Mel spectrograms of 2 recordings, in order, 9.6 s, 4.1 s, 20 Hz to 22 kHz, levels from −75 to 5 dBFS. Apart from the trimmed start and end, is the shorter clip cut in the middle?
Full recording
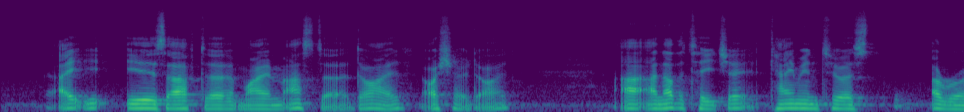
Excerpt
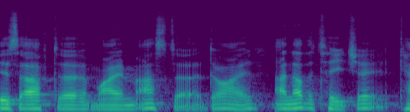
yes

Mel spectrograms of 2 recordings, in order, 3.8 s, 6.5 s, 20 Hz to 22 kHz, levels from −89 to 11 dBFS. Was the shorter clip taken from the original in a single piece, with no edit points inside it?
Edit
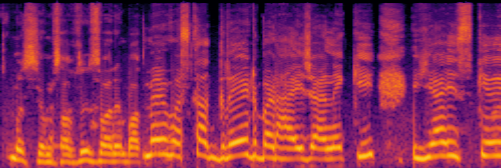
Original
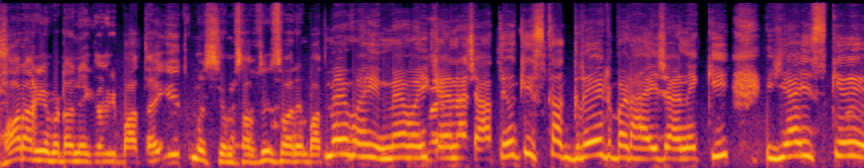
no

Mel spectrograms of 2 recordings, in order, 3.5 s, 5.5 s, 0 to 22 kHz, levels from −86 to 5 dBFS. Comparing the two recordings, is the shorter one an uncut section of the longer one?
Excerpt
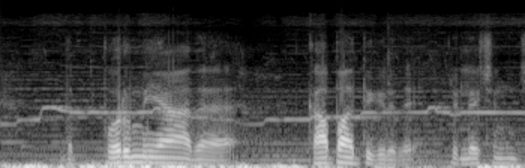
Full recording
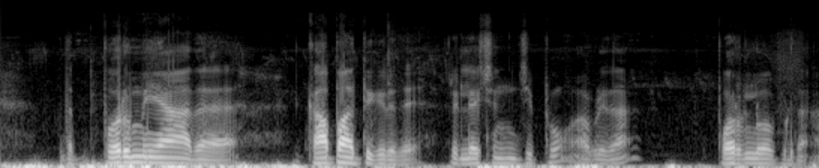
yes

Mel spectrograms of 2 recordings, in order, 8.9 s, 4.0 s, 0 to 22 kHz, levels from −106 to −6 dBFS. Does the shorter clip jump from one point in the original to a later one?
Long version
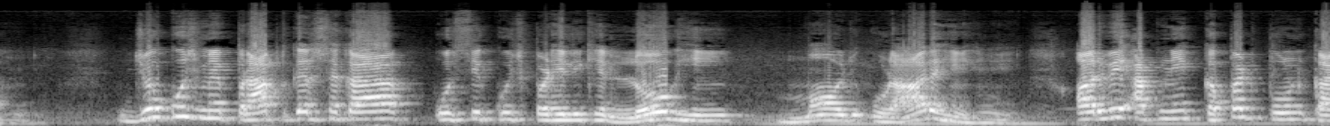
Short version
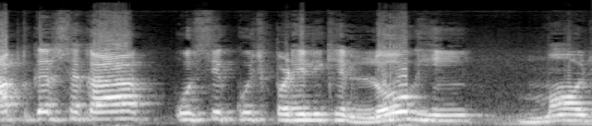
no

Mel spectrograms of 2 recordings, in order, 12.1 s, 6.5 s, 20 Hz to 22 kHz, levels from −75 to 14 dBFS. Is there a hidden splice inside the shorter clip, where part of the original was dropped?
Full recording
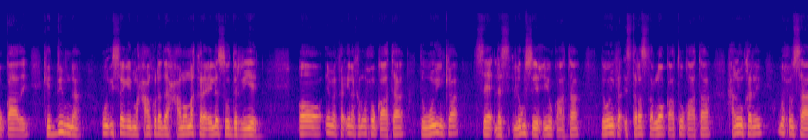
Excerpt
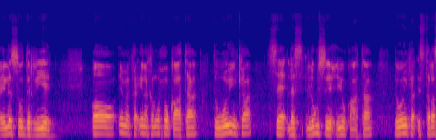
no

